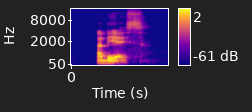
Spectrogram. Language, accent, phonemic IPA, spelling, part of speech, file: French, France, /a.be.ɛs/, ABS, noun, LL-Q150 (fra)-ABS.wav
- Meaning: initialism of système de freinage antiblocage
